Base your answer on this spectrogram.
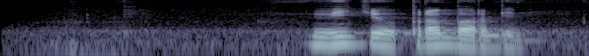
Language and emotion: Russian, neutral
